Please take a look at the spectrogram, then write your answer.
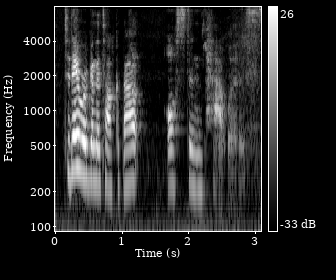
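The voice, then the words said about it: Put-on British or Australian accent. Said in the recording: “your British accent ... I don't even know what accent it was ... It's probably more like Australian?”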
